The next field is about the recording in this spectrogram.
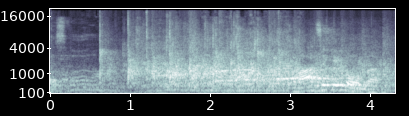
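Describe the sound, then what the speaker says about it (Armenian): Crowd applause at an engagement celebration, steady clapping that swells after a brief pause, loud and dense, with voices mixed in underneath. "հարսիկի կողմը ծափեր տվեց"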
